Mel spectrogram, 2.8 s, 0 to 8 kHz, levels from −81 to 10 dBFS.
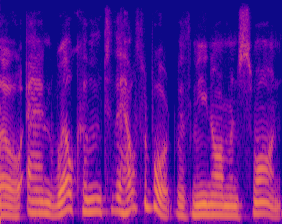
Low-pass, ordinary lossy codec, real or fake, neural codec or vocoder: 7.2 kHz; Opus, 32 kbps; real; none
